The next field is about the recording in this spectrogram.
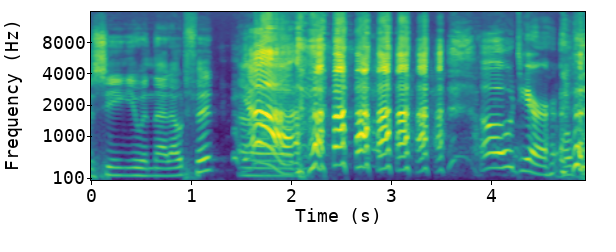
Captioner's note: laughter; chuckle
